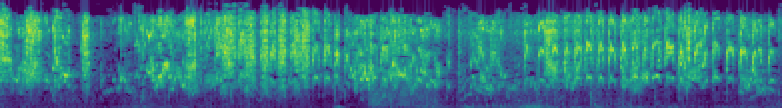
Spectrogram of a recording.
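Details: Continuous dense, rasping warble of Melopsittacus undulatus budgerigars during everyday activity, a thick wall of overlapping high chirps and scratchy notes with hardly a pause.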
